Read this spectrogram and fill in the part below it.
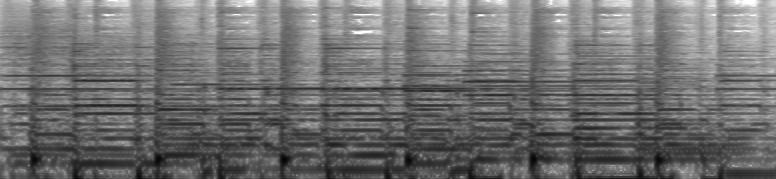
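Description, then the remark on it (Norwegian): Bright jingling bells shake in a steady rhythm over a full musical backing with deep bass notes and sustained tones, fairly loud throughout, with no one talking. “Kan du ikke klirre litt? Med I bjelle.”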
